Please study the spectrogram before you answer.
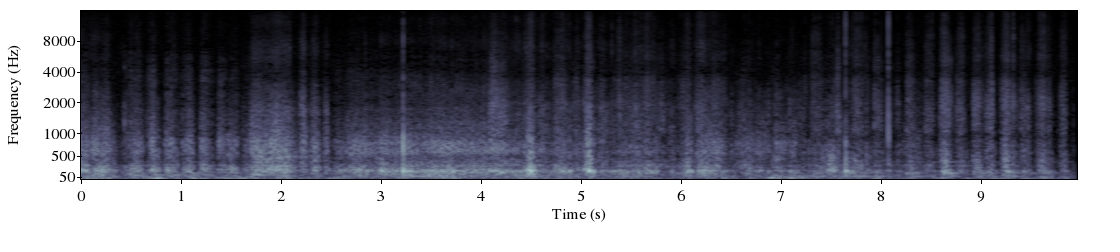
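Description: A black foam microphone windscreen of soft porous foam is scratched and squeezed with the fingertips and nails of both hands. It makes a dense, muffled, low crackling rustle with an irregular rhythm, broken by a few sharper, louder scratchy pops.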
